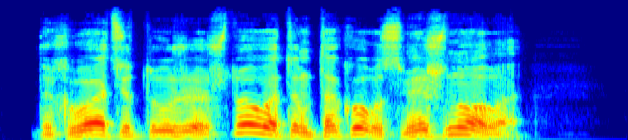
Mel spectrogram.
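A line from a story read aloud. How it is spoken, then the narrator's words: Pleading wails. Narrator (Russian): завопили, умоляя меня не продолжать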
